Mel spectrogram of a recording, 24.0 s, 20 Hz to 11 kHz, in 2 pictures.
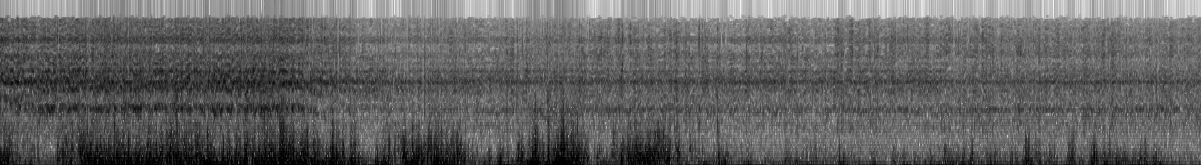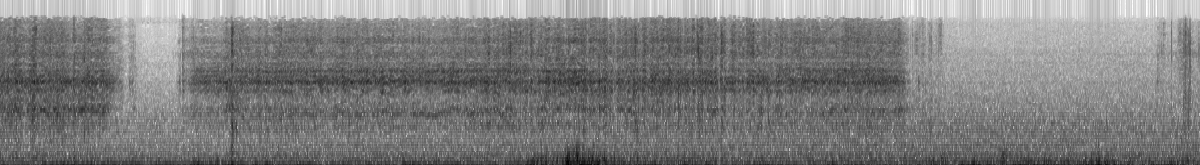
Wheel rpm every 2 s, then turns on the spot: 160, 130, 70, 70, 70, 70, 40, 60, 70, 70, 30, 0.
none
